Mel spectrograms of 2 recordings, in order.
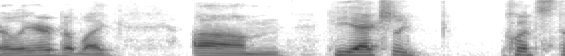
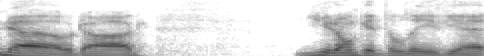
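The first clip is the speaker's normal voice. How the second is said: eldritch, otherworldly monster voice; 3 semitones lower than usual. Retelling a scene in which Cthulhu stops a departing character: imitating Cthulhu. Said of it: "we get fucking Cthulhu going".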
